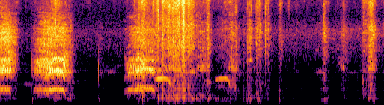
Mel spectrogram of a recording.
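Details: Common ravens calling at sunset on Nose Hill, Calgary: a loud harsh croak, a pause, then a longer rough, raspy burst followed by scattered quieter clicks and short croaking notes.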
